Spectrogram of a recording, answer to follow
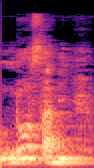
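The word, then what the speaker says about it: NOSABY: sens et lorsque tu utilises mon code promo nosabi pour ton premier envoi si tu résides en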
